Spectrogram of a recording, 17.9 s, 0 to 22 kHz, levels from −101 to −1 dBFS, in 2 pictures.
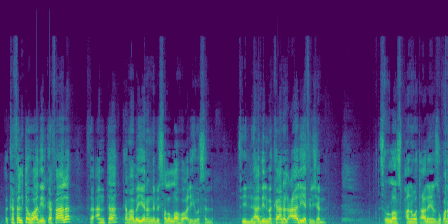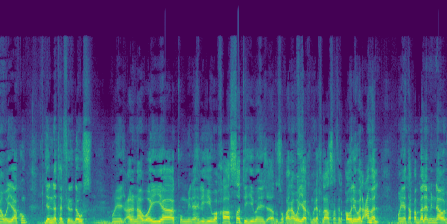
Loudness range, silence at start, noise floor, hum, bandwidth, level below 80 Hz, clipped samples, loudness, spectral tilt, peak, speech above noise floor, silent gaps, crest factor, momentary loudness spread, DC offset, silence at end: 3 LU; 0.1 s; -48 dBFS; none; 11 kHz; -58 dBFS; under 0.1%; -13 LUFS; -6 dB/octave; 0 dBFS; 35 dB; none; 14 dB; 10 LU; under 0.1%; 0 s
